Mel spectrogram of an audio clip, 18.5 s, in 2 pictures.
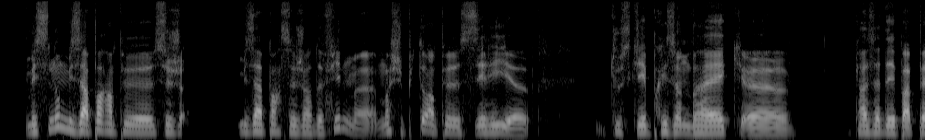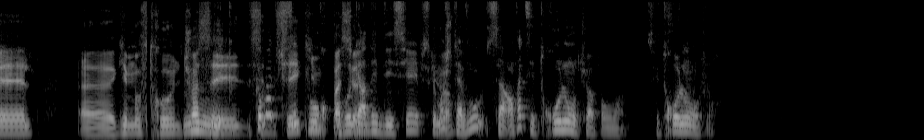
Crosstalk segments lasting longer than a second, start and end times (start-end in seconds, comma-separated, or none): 11.1-12.9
